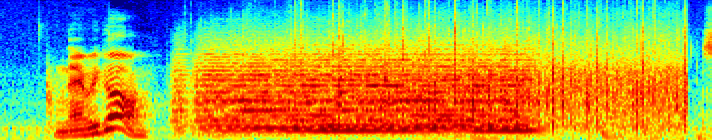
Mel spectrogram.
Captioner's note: applause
